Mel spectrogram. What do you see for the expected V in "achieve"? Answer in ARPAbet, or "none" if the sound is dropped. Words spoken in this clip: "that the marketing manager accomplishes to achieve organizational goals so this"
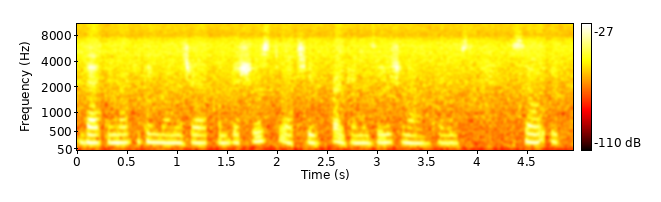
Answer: V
